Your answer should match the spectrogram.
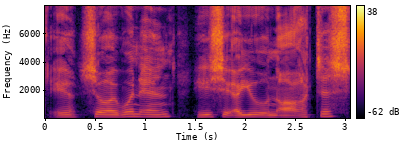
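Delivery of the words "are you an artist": imitated Polish accent. Retelling what a rabbi asked him, in a Polish accent. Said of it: "with the accent, a Polish accent".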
